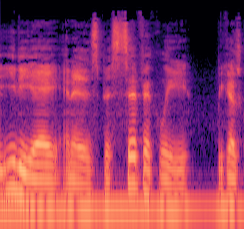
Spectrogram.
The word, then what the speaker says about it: Irie: I rarely ever hear anyone use that pronunciation, but apparently from Shigehiro Irie's mouth himself, he told Cole Radrick it is pronounced E-D-A, like the letters E-D-A.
